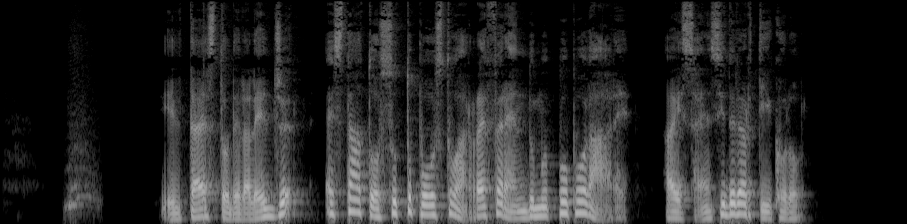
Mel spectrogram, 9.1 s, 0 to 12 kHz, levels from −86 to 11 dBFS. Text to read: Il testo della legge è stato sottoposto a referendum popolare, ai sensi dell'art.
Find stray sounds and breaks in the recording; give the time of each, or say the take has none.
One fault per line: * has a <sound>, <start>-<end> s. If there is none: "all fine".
* has a whoosh, 0.6-1.0 s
